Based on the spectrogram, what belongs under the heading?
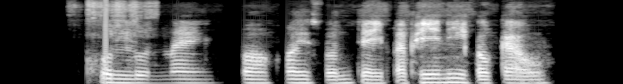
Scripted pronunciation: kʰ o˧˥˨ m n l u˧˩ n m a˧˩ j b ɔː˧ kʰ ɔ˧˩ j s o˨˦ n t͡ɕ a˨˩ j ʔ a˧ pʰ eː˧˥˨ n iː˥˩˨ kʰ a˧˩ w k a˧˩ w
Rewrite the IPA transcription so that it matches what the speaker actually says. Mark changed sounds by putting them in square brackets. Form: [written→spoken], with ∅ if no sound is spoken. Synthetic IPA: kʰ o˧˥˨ [m→∅] n l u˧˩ n m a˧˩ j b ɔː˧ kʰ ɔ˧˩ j s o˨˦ n t͡ɕ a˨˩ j [ʔ→p] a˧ pʰ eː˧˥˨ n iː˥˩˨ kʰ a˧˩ w k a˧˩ w

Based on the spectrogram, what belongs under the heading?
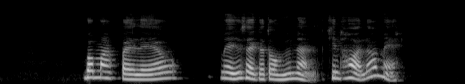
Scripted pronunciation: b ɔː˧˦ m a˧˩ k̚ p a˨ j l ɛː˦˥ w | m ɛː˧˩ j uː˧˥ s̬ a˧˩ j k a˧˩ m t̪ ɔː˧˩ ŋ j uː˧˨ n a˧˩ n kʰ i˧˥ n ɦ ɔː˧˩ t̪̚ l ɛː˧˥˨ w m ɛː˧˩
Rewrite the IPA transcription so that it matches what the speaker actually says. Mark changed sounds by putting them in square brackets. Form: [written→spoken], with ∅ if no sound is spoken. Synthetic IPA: b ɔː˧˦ m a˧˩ k̚ p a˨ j l ɛː˦˥ w | m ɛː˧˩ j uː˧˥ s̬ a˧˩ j k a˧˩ [m→∅] t̪ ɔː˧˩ ŋ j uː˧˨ n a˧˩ n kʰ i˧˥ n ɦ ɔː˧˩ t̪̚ l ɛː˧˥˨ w m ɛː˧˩

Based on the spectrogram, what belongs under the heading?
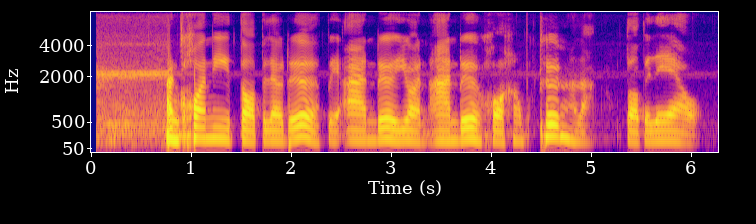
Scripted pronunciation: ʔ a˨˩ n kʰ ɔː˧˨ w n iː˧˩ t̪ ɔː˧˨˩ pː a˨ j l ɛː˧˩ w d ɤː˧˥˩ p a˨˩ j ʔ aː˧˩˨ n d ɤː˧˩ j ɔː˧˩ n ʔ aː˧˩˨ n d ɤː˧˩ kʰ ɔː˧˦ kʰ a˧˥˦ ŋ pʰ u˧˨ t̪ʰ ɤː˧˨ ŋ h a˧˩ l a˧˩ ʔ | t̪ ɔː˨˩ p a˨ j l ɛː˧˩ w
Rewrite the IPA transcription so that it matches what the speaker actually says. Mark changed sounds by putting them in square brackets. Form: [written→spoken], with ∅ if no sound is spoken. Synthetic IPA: ʔ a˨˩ n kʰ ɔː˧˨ [w→∅] n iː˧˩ t̪ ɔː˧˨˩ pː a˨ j l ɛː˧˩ w d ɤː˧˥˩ p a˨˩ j ʔ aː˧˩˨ n d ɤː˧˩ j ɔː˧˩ n ʔ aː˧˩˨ n d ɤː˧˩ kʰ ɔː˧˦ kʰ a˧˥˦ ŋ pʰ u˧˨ t̪ʰ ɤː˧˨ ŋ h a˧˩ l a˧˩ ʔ | t̪ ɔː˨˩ p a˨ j l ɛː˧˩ w

